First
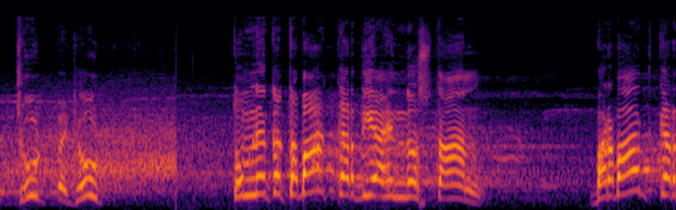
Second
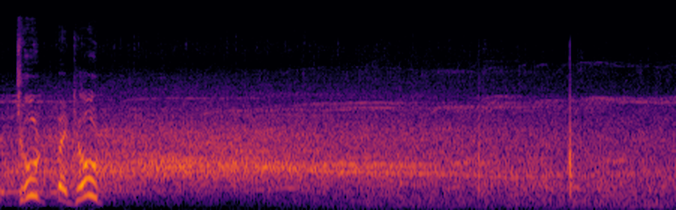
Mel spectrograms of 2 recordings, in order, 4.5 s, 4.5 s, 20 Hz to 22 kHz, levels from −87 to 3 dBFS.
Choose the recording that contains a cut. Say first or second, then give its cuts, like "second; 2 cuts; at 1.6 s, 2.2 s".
first; 1 cut; at 1.1 s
